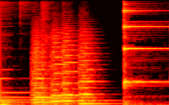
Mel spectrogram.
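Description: A short phrase of children's background music ending on a held low note. About one and a half seconds in, a single bright bell-like ding starts and rings on, fading slowly: a logo sound sting.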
